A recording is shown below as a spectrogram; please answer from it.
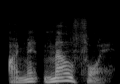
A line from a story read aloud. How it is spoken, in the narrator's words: Harry told her quietly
